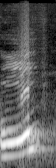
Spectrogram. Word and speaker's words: of: Sorry, ये ध्यान रखेंगे, प्रोनाउंसिएशन में OF को बोलते हैं ओव, राइट, और OFF होता है, ये होता है ऑफ। हम दोनों को ही ऑफ बोलते हैं।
